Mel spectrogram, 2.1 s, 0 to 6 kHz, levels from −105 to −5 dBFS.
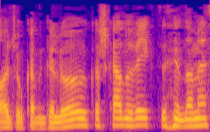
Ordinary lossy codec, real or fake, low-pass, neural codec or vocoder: MP3, 24 kbps; real; 5.4 kHz; none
